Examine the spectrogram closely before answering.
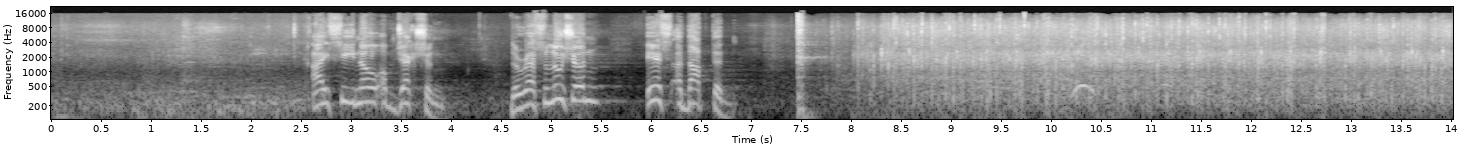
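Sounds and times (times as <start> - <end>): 
speech: 2.6 - 4.0, 4.6 - 6.9
assembly delegates' ovation: 7.7 - 14.0.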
